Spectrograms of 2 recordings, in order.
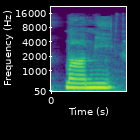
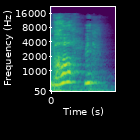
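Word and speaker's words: Mamee: I'm talking about the M-A-M-E-E noodles. They just happen to be spelled like Mommy. Can you guys stop spelling it like that? It's not Mommy.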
